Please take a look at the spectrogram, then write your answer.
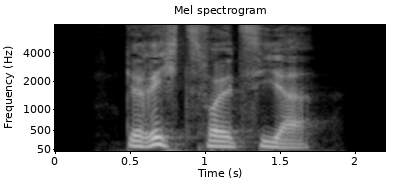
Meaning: bailiff, huissier de justice
- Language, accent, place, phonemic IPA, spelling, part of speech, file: German, Germany, Berlin, /ɡəˈʁɪçt͡sfɔlˌt͡siːɐ/, Gerichtsvollzieher, noun, De-Gerichtsvollzieher.ogg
